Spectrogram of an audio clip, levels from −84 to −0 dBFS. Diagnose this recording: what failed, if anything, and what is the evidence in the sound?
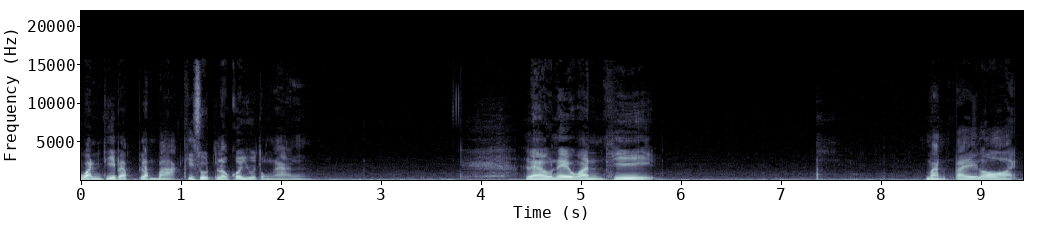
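From 1.89 s to the end, the speech abruptly slows to about 0.67 times its pace while the pitch holds steady, so it drags. This is a time-stretched section, likely from processing software lengthening the audio by repeating short pieces.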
